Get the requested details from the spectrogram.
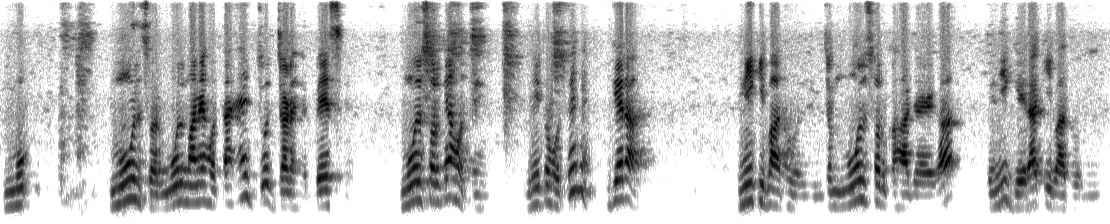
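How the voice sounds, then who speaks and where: A male teacher giving a classroom lecture, repeating key phrases slowly so students can write them down. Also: fairly high pitch, slight background noise, poor audio.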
